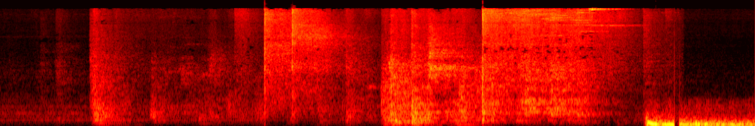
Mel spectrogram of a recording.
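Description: Two men scuffle and thud against a wall.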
